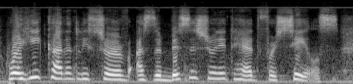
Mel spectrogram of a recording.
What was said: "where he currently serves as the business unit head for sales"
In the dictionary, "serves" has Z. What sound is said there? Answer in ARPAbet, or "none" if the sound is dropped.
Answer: none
